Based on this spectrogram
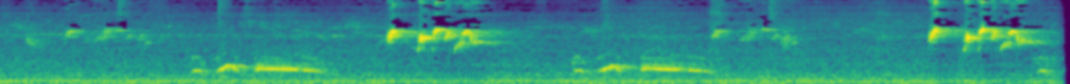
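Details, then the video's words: Captive red-whiskered bulbul gives bright, liquid warbled phrases, some low and mellow, others high and chirpy, repeating every few seconds over a faint low hum. "Chào mào nuôi dân dã"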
